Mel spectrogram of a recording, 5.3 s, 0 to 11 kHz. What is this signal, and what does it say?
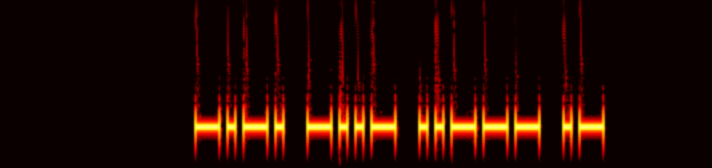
Morse code, heard as a keyed tone, about 21 wpm, 700 Hz. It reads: CX2A
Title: DXCC-100 Call Signs - 4 Characters - Repeated 3x - 20wpm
